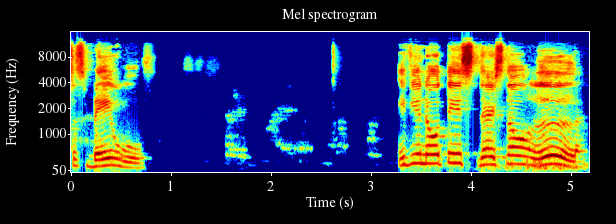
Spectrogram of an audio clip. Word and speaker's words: Beowulf: a wolf it's beowulf the little sound may be there but it's not a strong or a dominant dominant consonant sound it's a very subtle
